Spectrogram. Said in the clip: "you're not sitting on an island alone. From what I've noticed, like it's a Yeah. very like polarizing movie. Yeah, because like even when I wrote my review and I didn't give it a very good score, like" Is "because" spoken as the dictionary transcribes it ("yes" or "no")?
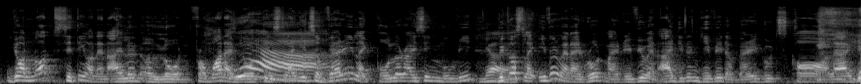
no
